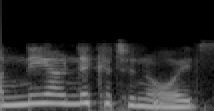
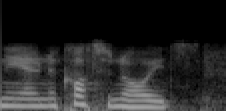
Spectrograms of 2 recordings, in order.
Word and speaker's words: neonicotinoids: quite some years now, are neonicotinoids, or some people pronounce them neonicotinoids.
